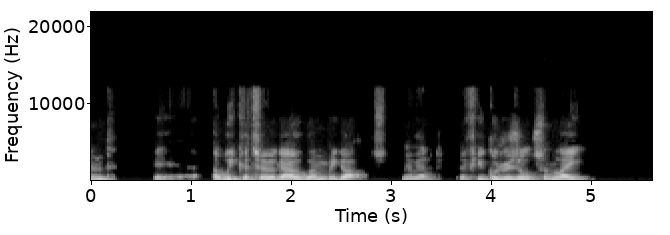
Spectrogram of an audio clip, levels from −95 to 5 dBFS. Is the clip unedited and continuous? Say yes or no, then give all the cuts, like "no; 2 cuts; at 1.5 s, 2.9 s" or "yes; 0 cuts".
yes; 0 cuts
